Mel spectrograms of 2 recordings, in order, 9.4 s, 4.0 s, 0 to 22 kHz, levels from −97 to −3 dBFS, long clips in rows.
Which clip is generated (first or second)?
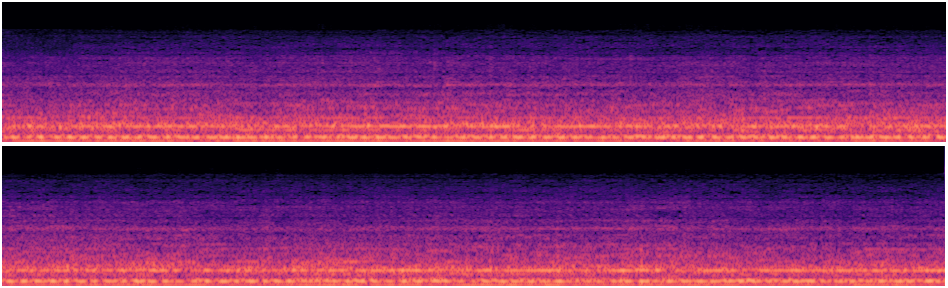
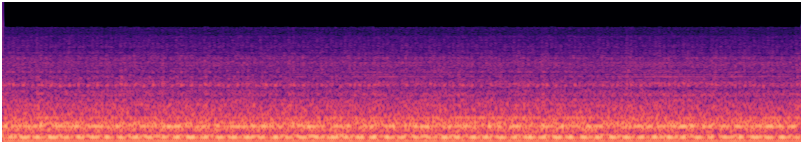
first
